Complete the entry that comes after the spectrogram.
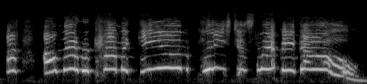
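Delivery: a trapped little devil begging, voice cracking high and loud; pleading little devil. Acted. Trapped little devil begs the blacksmith, high crying plea.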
